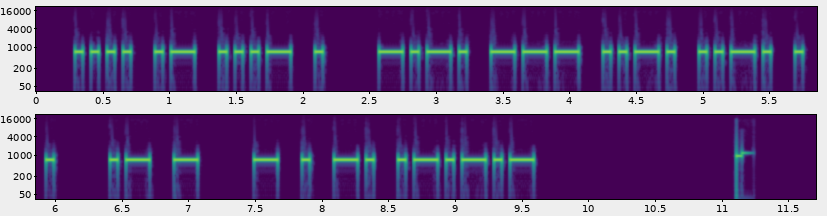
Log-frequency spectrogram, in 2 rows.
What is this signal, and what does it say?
Morse code, heard as a keyed tone, about 21 wpm, 700 Hz. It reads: HAVE COFFEE AT TEN.
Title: Easy Sentences with Hints - 20wpm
